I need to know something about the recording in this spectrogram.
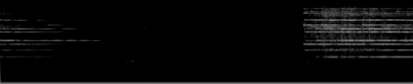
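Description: Altar bells rung at the consecration as the host is elevated: a high, many-toned ringing dies away in the first second, and a fresh peal of the small bells starts about three seconds in.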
